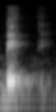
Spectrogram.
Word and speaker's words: ব্যক্তি: যেমন দেখেন ব্যক্তি, জফলার পরে দেখেন রস্যই আছে এই জন্য ব্যক্তি।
